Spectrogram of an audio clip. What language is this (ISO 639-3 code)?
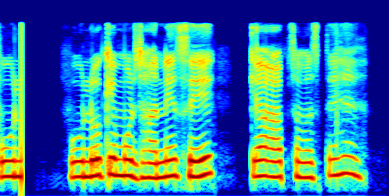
hin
